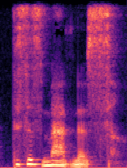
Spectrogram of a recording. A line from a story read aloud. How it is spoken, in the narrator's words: muttered Herbert Lawrence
